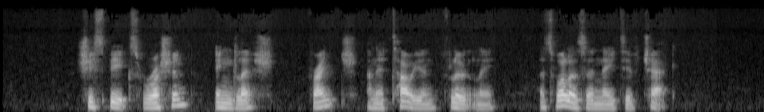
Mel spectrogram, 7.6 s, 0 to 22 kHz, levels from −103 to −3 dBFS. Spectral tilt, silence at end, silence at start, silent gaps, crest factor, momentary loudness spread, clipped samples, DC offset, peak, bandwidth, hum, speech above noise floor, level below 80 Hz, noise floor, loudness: -7 dB/octave; 1 s; 0.8 s; none; 20 dB; 14 LU; under 0.1%; under 0.1%; -16 dBFS; 16 kHz; none; 44 dB; -78 dBFS; -79 dBFS; -36 LUFS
